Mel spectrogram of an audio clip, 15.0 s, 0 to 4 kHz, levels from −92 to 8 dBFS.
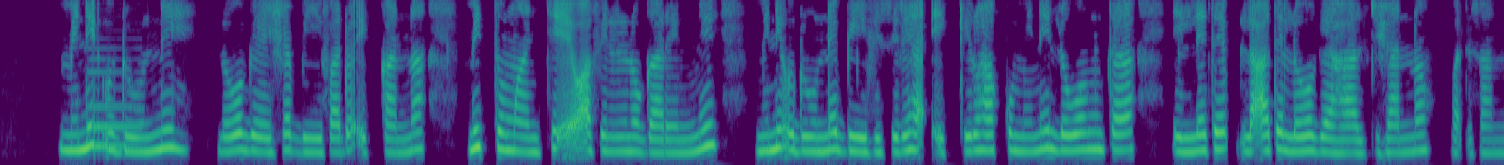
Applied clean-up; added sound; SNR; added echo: none; Piano; 5 dB; none.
